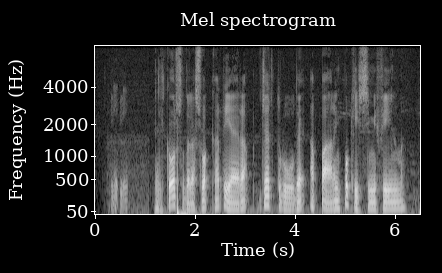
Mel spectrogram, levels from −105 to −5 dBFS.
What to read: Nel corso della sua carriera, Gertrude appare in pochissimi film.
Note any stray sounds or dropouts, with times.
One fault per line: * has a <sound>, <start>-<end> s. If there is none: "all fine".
* has a laugh, 0.3-0.7 s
